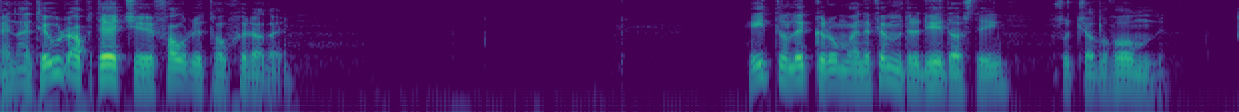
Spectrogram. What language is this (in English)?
Faroese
